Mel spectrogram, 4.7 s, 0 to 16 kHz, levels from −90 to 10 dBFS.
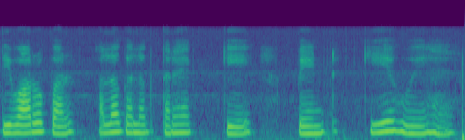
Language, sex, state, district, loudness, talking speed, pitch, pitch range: Hindi, male, Uttar Pradesh, Shamli, -17 LUFS, 130 wpm, 215 Hz, 200-230 Hz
